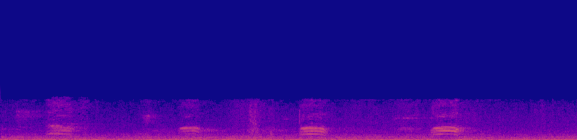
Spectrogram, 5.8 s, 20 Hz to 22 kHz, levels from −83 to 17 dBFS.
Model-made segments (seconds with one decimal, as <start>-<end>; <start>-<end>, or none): none

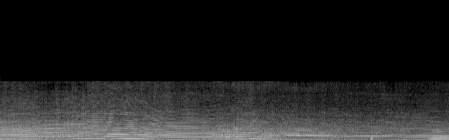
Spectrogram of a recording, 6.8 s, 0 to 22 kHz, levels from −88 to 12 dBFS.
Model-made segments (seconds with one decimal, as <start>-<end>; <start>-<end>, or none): 0.5-1.3; 3.2-6.1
